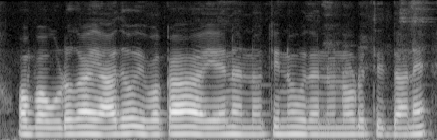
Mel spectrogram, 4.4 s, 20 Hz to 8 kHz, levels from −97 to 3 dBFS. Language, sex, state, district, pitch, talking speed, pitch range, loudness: Kannada, male, Karnataka, Bangalore, 150 Hz, 95 wpm, 150-155 Hz, -15 LUFS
